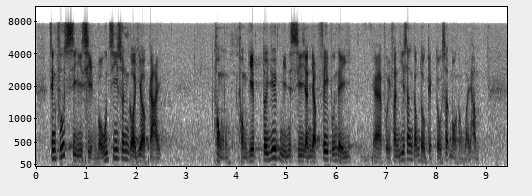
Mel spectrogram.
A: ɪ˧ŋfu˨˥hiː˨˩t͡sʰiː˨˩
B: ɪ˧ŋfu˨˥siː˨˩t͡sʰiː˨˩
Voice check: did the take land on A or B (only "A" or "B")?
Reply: B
